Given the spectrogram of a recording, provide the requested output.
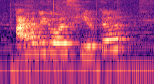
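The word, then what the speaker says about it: Hyouka: But I had to go with Hyuka. I'm pretty sure that's how you pronounce that. Hyouke or Ka. It's Hyuka.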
